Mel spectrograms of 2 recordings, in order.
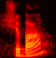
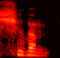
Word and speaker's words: Shubham: yeah we can okay am i saying that right shabam uh yeah my name is shubham okay perfect so can i pronounce it again let's okay what am i missing like the h shiv ham or something like that shoe pump okay ship hum like that yes yes okay okay you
